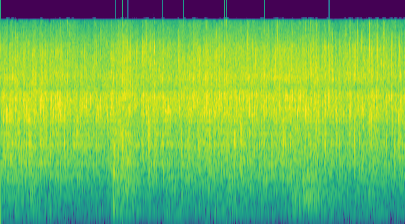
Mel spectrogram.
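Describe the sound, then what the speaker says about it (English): Fish sizzles and crackles steadily in hot oil, a dense, continuous frying hiss close up with no voices. "Just frying, frying, frying."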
